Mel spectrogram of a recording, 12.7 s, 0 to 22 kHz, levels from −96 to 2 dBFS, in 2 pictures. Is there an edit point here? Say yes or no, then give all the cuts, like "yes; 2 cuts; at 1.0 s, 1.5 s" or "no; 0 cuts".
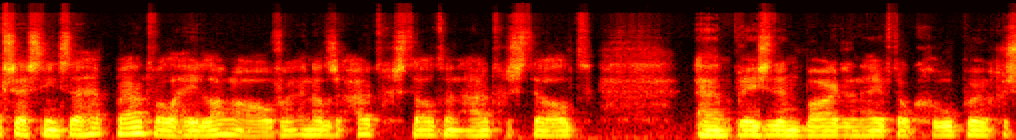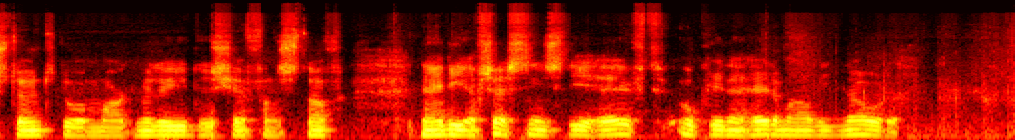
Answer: no; 0 cuts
